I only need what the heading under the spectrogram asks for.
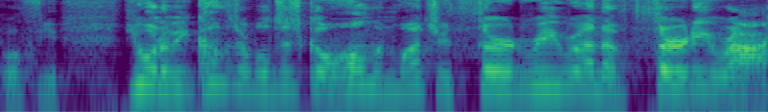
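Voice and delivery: put-on, high-pitched yelling. Retelling what the speaker yelled at their mom and grandma, re-enacting a yell. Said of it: "And I yelled at them like".

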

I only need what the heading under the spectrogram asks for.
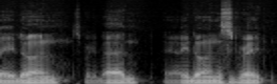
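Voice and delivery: low, flat deadpan, unchanging stoic tone. Imitating guys whose faces never change no matter what: imitating a stoic unchanging tone. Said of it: "This is their voice inflection or the tone".

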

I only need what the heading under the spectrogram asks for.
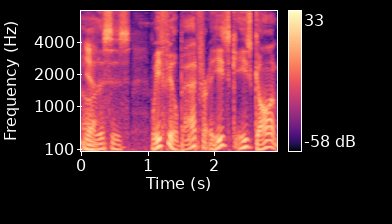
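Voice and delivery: preachy, self-important, sanctimonious tone. Mocking two TV hosts talking about it on their show; imitating Joe and Mika's hushed tones. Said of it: "in the hushed tones".

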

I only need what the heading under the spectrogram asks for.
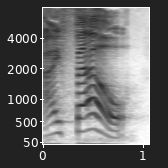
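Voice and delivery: sudden, loud, high yell. Retelling a grandmother suddenly calling out from behind: imitating grandma yelling. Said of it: "and she yells".

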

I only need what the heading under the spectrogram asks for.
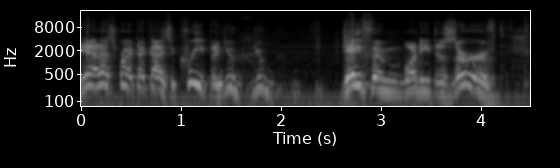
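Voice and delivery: very high, supportive cheering voice. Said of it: "her friends, like, supporting him".

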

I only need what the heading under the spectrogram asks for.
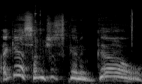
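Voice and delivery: very high, hammy, overacted weepy crying voice. Retelling how old man Stillwell cries to himself in the hospital: imitating Stillwell crying. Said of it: "old man Stillwell here cries to himself".

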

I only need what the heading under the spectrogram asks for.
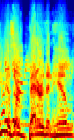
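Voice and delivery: mock drunk woman voice. Describing drunk women's bathroom talk, imitating drunk bathroom talk. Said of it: "drunk women's fucking bathroom talk".

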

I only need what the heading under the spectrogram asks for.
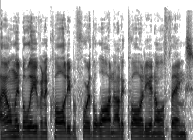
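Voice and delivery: low, dead-level, even monotone drone. Retelling a scene where Thaddeus Stevens is pressed before journalists, very monotone. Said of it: "just very monotone, he says".

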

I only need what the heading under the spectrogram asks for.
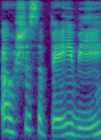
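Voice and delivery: put-on dry, sarcastic, downplaying understatement. Retelling the dad's remark about a huge shark: imitating a sarcastic remark. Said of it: "he was being sarcastic".

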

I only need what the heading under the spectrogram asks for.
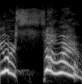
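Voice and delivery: put-on, very loud, high, sharp snapping retort. Retelling how one child snapped at the other, retelling a snapping retort. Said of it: "just snaps at her".

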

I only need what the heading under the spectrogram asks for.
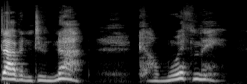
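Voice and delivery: put-on dramatic Southern belle voice. Retelling telling a friend not to come along, mock-dramatic southern belle. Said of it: "All dramatic and like I was like a Southern belle".

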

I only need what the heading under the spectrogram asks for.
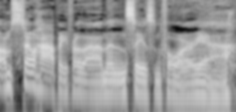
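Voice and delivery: sarcastic tone.

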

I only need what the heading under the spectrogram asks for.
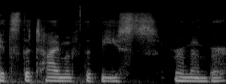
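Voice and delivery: very quiet whisper. A player's character steps forward and whispers to Beery, very quietly. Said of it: "whispers very quietly to Beery".

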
